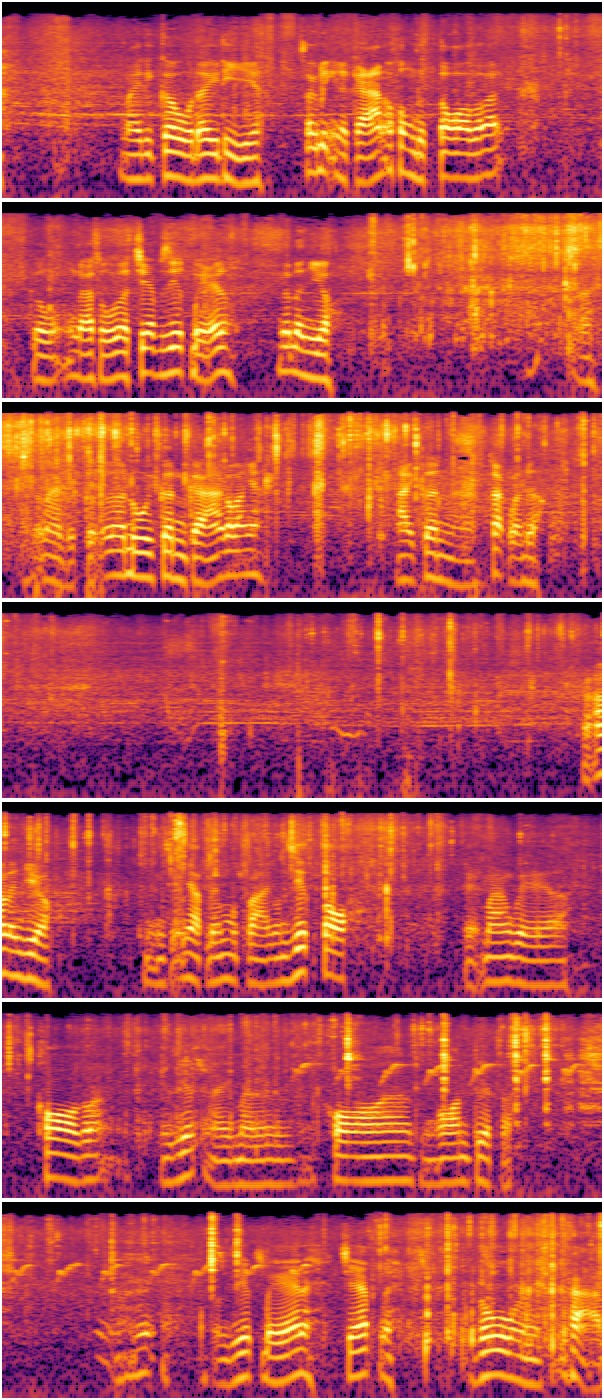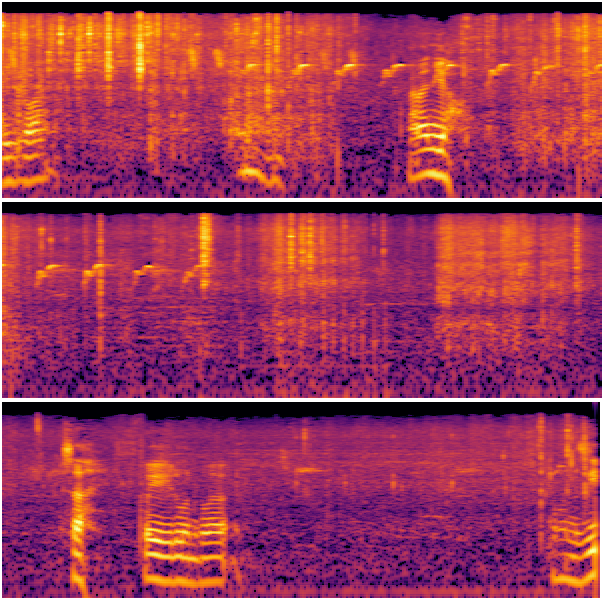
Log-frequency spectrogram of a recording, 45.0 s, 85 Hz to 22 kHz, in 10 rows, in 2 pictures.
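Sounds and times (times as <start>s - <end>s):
fishing net rustling: 1.8s - 28.5s, 29.2s - 40.8s
wet net rustling and splashing: 6.3s - 14.5s
small bird chirping: 23.9s - 29.1s, 32.8s - 37.7s.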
